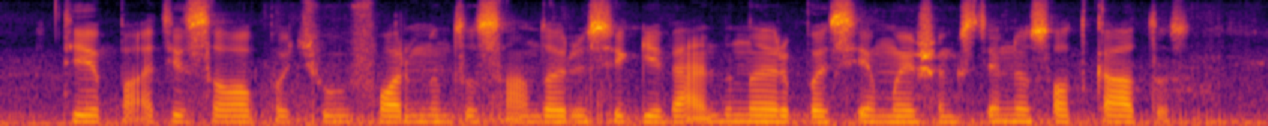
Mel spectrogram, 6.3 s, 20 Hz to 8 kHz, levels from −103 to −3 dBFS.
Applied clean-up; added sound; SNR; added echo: none; Motorcycle; 13 dB; none.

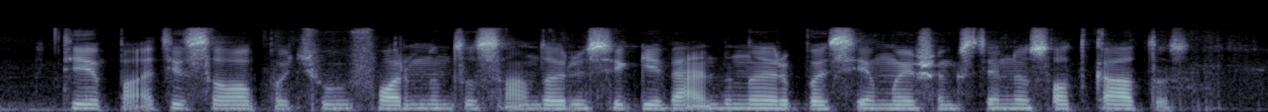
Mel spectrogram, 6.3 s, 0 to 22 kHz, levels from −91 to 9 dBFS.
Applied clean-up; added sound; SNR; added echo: neural mask model RNNoise.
